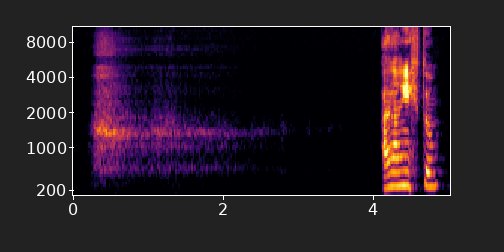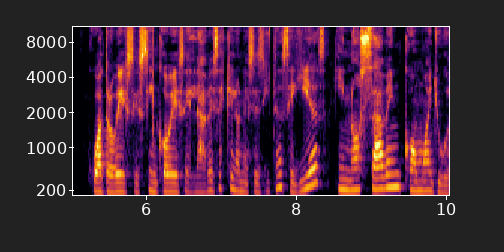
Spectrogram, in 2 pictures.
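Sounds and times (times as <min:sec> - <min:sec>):
slow deep breath taken as a breathing exercise: 0:00.2 - 0:03.7
speech: 0:04.2 - 0:10.0.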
